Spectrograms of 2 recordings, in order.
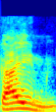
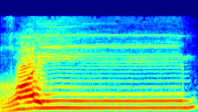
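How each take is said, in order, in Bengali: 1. এটি খোলা 'gai' ধ্বনি দিয়ে উচ্চারিত হয়। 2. এটি গোলাকার ও টানা 'ghoy' ধ্বনি দিয়ে উচ্চারিত হয়। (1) "অনেকে বলেন গাইন, গাইন বলা যাবে না" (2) "এটা কি গয়ন"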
